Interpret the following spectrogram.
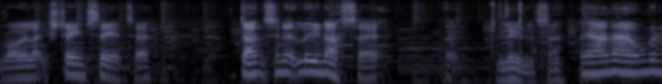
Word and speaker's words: Lughnasa: See, it's phonetically Lunasa. Yes, because I'm slowing the last bit down. Co-produced by Sheffield Theatres and Royal Exchange Theatre, Dancing at Lughnasa.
